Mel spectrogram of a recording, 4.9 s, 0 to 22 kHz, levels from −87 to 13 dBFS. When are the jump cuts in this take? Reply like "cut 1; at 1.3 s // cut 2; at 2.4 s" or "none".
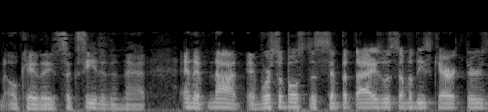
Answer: cut 1; at 2.4 s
